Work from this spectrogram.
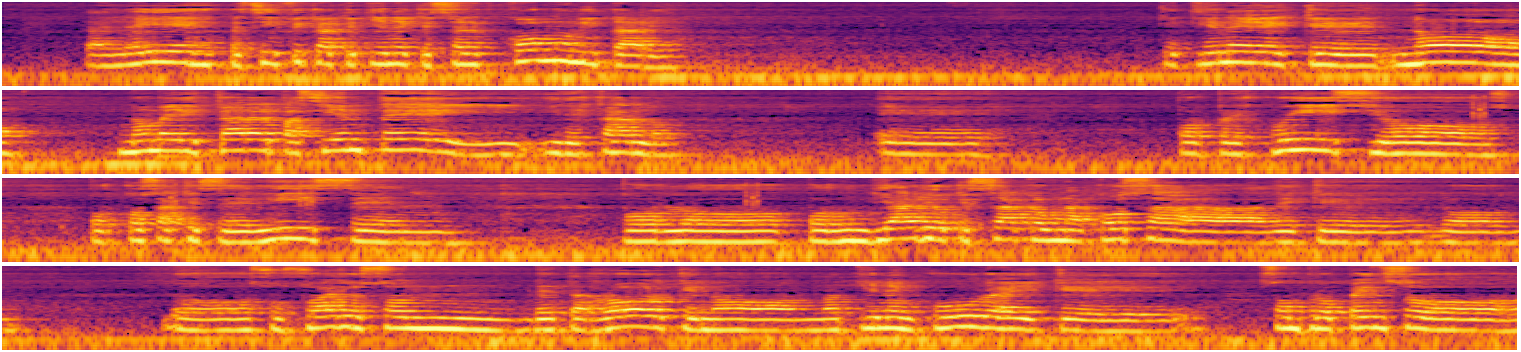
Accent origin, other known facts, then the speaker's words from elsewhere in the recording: Bariloche, Río Negro, Argentina; de Bariloche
